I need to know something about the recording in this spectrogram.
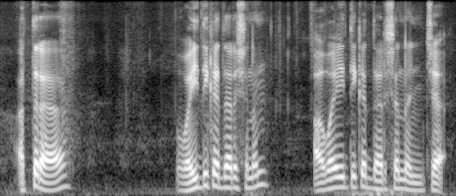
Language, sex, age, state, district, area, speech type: Sanskrit, male, 18-30, Maharashtra, Nagpur, urban, spontaneous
